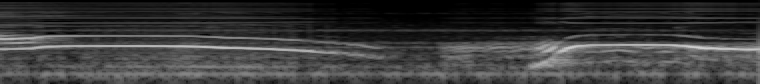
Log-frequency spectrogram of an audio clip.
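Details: Cat yowling, played to drive mice and rats away from a house: a long, sustained wailing tone sinking slowly downward, a short lull, then a rising swoop into another drawn-out wail.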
